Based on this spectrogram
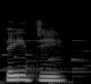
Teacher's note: In Korean, it's easy to say because there's no F sound in Korean. But we can just go with the English pronunciation and say 飞机 with the F sound instead of a P sound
